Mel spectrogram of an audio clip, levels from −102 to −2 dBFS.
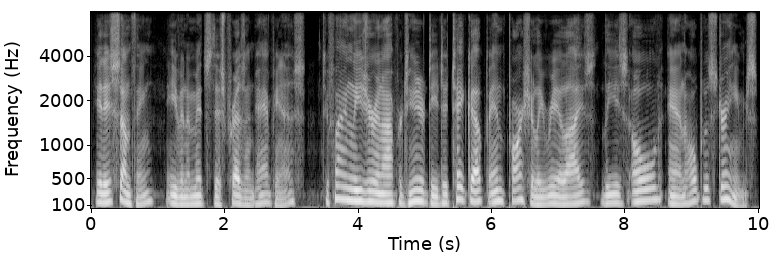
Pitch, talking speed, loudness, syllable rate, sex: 140 Hz, 145 wpm, -17 LUFS, 4.8 syllables/s, male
